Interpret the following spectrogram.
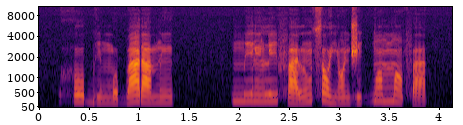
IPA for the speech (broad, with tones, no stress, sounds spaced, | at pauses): h o˧ b i˨ m o˨ b a˨˦ ɾ a˧ m ĩ˧ | m i˧ ɾ ĩ˧ l i˧ f a˨ l ũ˨˦ s ɔ˦˨ j ɔ̃˨˦ d͡ʒ i˧ ɡ͡b ɔ̃˦ m ɔ̃˦˨ f a˨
